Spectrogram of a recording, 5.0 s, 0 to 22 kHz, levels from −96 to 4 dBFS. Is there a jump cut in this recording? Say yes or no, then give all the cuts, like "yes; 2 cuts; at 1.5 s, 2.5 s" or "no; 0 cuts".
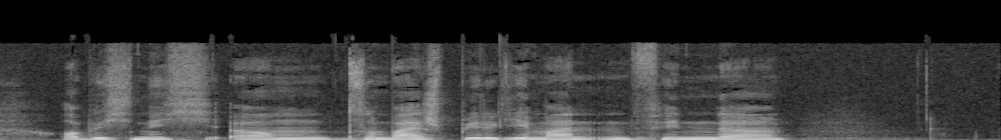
no; 0 cuts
